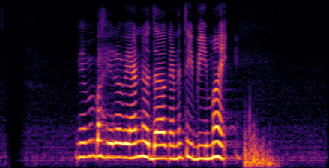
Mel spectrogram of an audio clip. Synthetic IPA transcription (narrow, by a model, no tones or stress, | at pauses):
meməbaɦiɾəʋejanːʋed̪aːɡɛnət̪ibiːmaj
